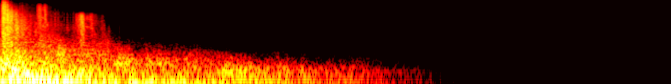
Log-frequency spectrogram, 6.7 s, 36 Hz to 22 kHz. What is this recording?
Sound effects > Other
Sound Design Elements Impact SFX PS 123
audio, blunt, cinematic, collision, crash, design, effects, explosion, force, game, hard, heavy, hit, impact, percussive, power, rumble, sfx, sharp, shockwave, smash, sound, strike, thudbang, transient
